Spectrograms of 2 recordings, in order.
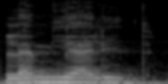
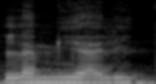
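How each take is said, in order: Both takes have the same delivery.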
